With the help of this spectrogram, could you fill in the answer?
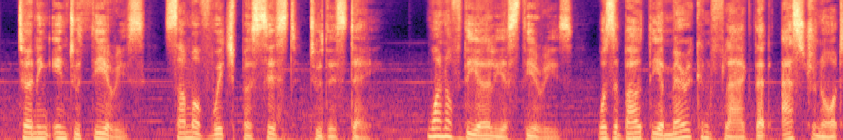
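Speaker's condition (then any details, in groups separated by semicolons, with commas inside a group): No condition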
